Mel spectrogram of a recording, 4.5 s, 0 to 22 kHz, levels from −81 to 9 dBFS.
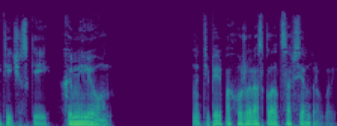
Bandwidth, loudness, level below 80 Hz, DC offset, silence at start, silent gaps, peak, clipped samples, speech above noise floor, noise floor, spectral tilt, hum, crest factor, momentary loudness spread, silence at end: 14.5 kHz; -27 LUFS; -32 dBFS; under 0.1%; 0 s; 1.53-2.55 s; -12 dBFS; under 0.1%; over 64 dB; under -90 dBFS; -5.5 dB/octave; none; 16 dB; 13 LU; 0.1 s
